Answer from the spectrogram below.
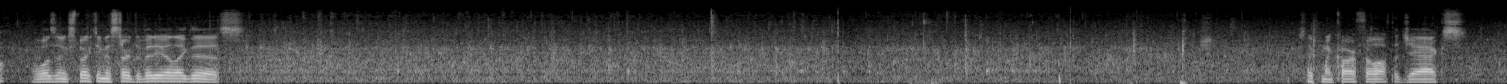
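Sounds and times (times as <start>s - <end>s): heavy rain pouring: 0.0s - 15.0s
raindrops tapping nearby: 0.0s - 15.0s.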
